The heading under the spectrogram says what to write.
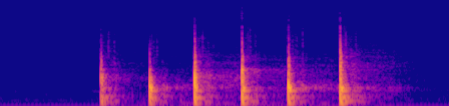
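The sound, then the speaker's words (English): Six sharp knocks rap on a door as a sound effect in a sermon, in a quick, even rhythm, each a short percussive thud with a brief decay, clear with nothing else around them. “The next morning, knock at the door.”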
